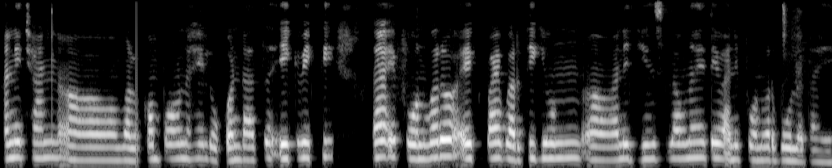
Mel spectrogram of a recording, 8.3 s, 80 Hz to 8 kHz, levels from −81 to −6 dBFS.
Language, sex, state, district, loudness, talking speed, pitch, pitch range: Marathi, female, Maharashtra, Chandrapur, -20 LUFS, 160 wpm, 250 Hz, 230-260 Hz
